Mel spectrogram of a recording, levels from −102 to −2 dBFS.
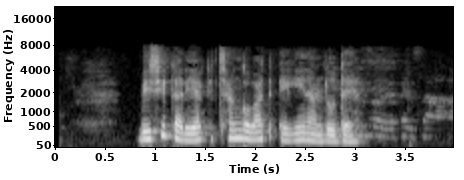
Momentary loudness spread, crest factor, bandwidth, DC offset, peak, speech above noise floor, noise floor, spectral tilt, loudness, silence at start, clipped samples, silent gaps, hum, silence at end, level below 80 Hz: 7 LU; 18 dB; 8 kHz; under 0.1%; -10 dBFS; 36 dB; -62 dBFS; -6.5 dB/octave; -27 LUFS; 0.85 s; under 0.1%; none; none; 0.75 s; -64 dBFS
